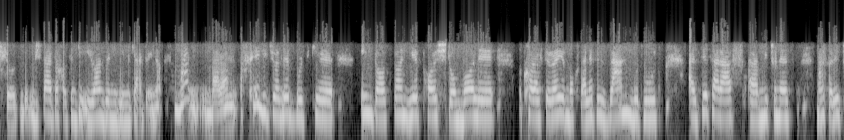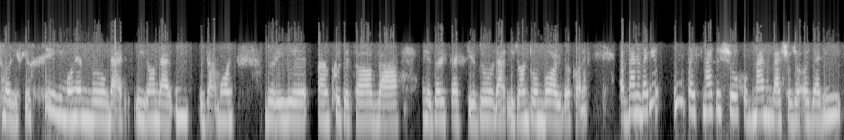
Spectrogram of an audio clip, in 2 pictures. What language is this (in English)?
Persian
